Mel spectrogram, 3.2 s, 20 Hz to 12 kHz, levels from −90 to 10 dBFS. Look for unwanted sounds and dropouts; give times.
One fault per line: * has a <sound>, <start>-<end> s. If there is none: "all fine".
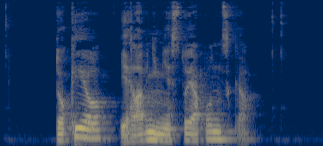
all fine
